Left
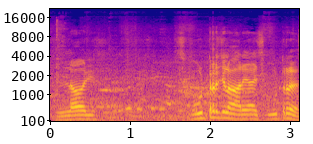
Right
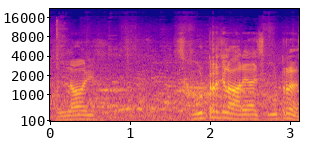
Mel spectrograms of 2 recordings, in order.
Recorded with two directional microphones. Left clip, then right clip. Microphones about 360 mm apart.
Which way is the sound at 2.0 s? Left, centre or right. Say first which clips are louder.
Left 3 dB; centre.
